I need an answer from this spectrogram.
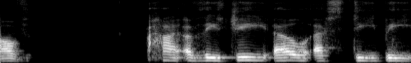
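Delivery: very slow, letters spelled out one by one. Speaking to Christopher, the speaker says a term really slowly. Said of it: "I always have to say that really slowly".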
